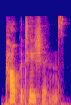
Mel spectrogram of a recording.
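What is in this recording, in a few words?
"palpitations", medical English, British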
